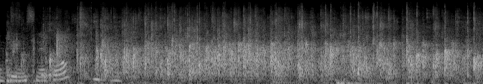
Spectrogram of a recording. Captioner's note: audience applauding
